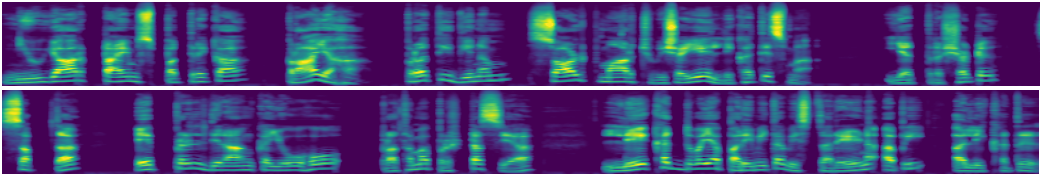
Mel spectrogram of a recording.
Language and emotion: Sanskrit, neutral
